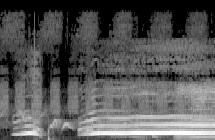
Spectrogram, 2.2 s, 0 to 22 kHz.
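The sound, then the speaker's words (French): A woman giving birth to her third child screams in pain in a house on rue Montaut in Marseille on a hot day in 1868: a couple of short, sharp cries followed by one long, loud, strained wail held steadily, with no talking. “Au numéro 14 de la rue Montaut, une femme crie.”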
